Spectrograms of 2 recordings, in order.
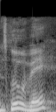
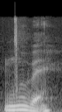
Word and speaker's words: Ncube: Our guest today, Ncube. Did I pronounce that correctly? No, good try. Listen how you said Ncube. Ncube? Yeah, good try. Ncube.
